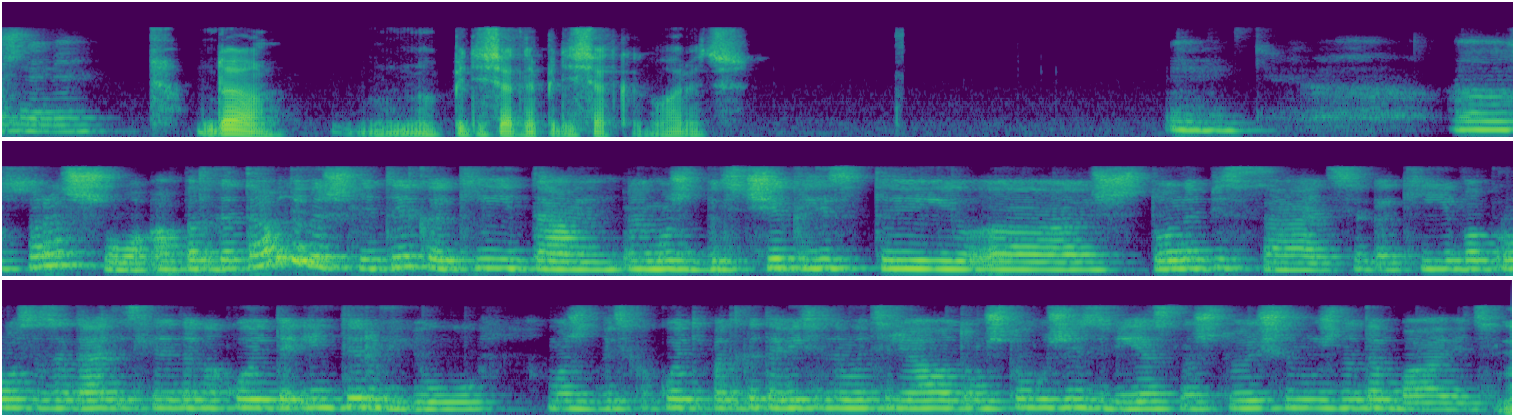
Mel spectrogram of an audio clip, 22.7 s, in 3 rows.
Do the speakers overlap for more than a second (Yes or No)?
No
